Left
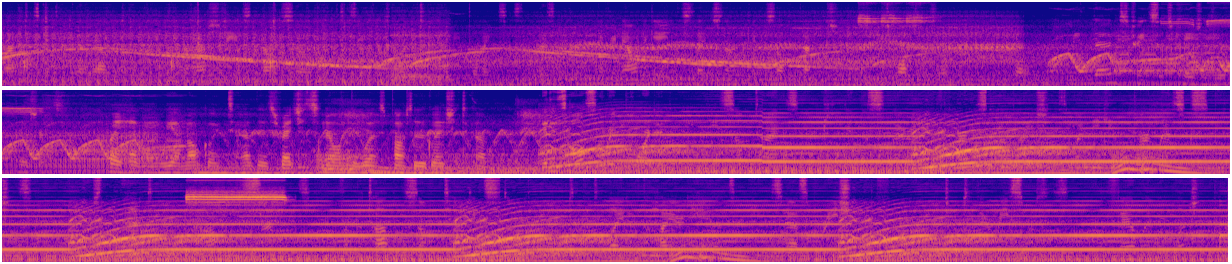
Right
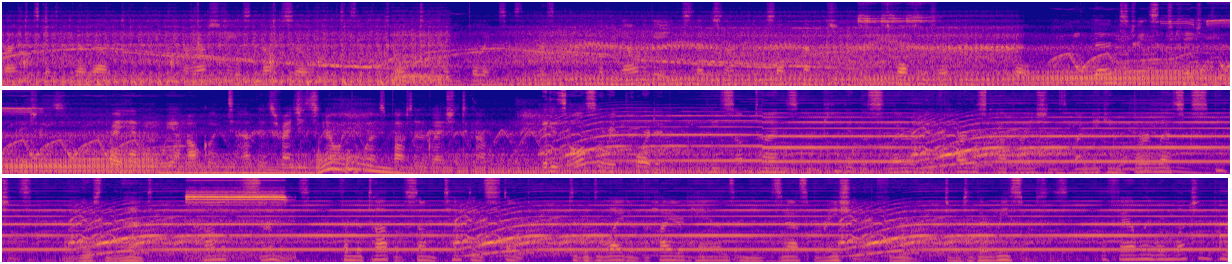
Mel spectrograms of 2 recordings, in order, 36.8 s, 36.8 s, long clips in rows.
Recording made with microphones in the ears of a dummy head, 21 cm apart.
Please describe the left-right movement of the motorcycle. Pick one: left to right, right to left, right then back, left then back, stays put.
right to left.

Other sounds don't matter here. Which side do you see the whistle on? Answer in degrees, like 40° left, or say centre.
60° right.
